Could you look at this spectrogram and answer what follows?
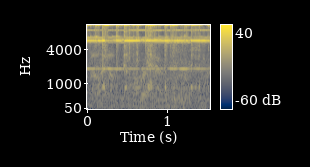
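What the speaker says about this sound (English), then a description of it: "It's a familiar tone every holiday season, the sound of a Salvation Army bell ringer." A Salvation Army bell ringer's hand bell ringing in quick repeated strokes, bright and close, with a faint voice underneath.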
